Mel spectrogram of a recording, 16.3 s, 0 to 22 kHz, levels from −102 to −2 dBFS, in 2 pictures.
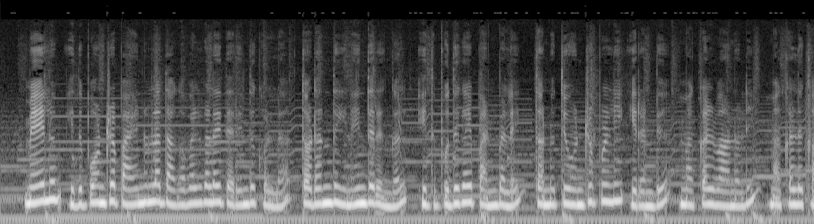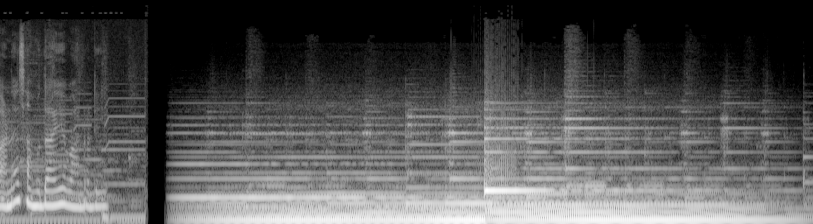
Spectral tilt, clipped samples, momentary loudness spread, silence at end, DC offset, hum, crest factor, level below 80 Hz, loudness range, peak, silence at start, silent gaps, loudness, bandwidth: -9 dB/octave; under 0.1%; 13 LU; 0 s; under 0.1%; none; 12 dB; -16 dBFS; 10 LU; 0 dBFS; 0 s; 9.62-9.77 s; -16 LUFS; 5.4 kHz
